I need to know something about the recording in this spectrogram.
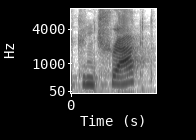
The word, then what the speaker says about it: contract: You end with a k sound and a t.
